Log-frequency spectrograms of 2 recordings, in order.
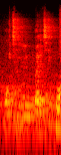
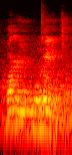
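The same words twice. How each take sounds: First: The t in waiting is a clear t. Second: The t in waiting is a voiced flap. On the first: "British English. No T voicing" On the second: "What happens in American English? ... T voicing"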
